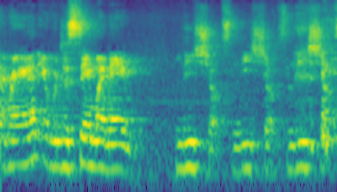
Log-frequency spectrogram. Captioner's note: laugh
